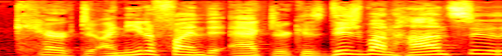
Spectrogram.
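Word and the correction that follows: Djimon Hounsou: is that how you pronounce it? – Jaimon Hansu.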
